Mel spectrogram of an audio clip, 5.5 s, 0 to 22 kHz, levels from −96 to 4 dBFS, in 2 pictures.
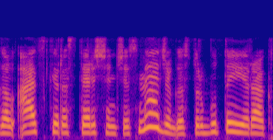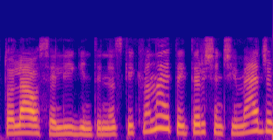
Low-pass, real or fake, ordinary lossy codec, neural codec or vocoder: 7.2 kHz; real; Opus, 64 kbps; none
